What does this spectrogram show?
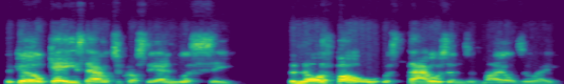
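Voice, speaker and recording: A man of middling pitch reads a children's story aloud, very animated and expressive. His voice rises and falls widely, and the home recording sounds a little dull and lo-fi. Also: moderate pace. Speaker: story reader.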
